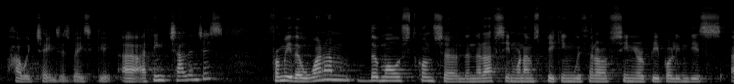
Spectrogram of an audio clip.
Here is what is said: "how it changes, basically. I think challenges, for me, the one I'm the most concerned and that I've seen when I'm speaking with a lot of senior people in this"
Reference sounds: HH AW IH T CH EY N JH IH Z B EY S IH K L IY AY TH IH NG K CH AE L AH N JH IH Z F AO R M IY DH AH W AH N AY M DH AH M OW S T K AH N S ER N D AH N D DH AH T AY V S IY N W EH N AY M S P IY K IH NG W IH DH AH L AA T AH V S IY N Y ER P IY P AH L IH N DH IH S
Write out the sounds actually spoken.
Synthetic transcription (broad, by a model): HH AW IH T CH EY N JH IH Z B EY S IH K L IY AY TH IH NG K CH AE L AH N JH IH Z F AO R M IY DH AH W AH N AY M DH AH M OW S T K AH N S ER N D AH N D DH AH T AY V S IY N W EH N AY M S P IY K IH NG W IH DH AH L AA T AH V S IY N Y ER P IY P AH L IH N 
